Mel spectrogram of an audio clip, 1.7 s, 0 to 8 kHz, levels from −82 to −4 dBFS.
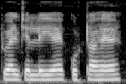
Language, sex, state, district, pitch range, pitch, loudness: Hindi, male, Uttar Pradesh, Shamli, 165-170 Hz, 170 Hz, -14 LUFS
